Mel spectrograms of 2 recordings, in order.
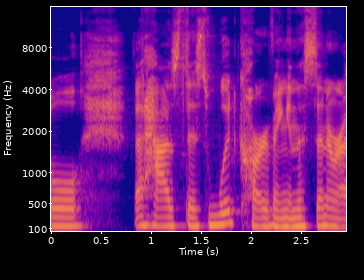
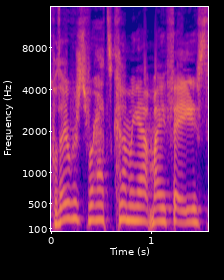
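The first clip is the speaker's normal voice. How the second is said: mock bickering; 6 semitones higher, faster than usual. Acted quarrel over whose fault.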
